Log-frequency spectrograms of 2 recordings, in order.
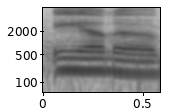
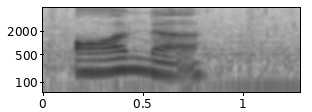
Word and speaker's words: Anna: Um, they keep calling her Anna because her name, you know, her name is spelled Anna, but on the movie, if you listen, they call her Anna.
